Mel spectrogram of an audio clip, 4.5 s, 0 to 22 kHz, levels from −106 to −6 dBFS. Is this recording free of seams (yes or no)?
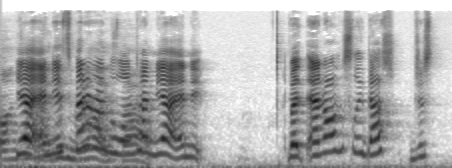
no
